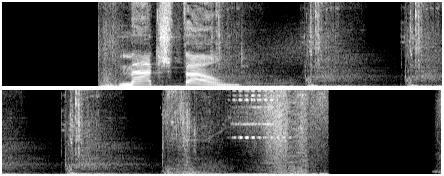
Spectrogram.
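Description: A rising chime sounds, then a countdown beeps once each second.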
